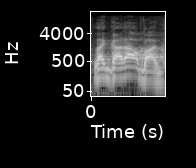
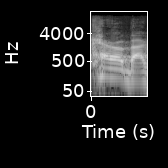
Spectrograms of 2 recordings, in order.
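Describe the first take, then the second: First: The name begins with a voiced G sound. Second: The name begins with a voiceless K sound. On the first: The speaker calls it right. "I looked up how to pronounce Garabag specifically" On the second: The speaker calls it wrong. "It's not Karabag"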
